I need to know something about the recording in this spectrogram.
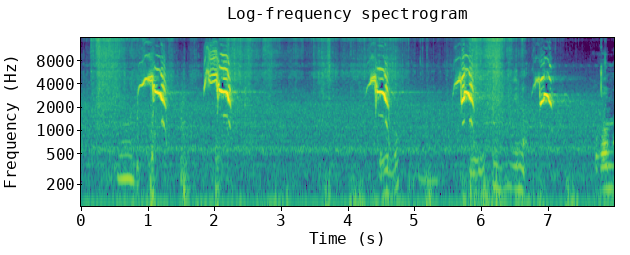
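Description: A bird chirping: five short, high calls, each sliding down in pitch, spaced about a second or so apart, over a steady low hum.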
